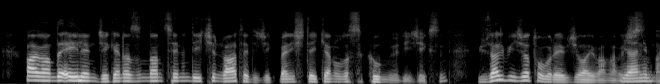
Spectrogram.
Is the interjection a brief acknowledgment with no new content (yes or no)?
no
